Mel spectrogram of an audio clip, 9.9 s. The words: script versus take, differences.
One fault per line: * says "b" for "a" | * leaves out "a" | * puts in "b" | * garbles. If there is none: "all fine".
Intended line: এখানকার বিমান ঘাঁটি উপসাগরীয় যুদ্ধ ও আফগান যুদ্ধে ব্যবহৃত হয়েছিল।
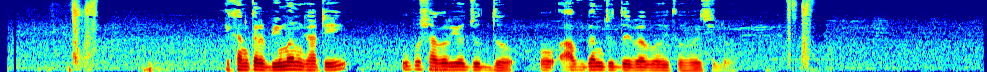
all fine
